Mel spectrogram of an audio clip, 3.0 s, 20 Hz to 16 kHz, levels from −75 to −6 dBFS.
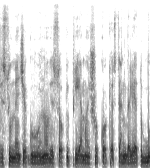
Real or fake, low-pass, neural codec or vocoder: real; 14.4 kHz; none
